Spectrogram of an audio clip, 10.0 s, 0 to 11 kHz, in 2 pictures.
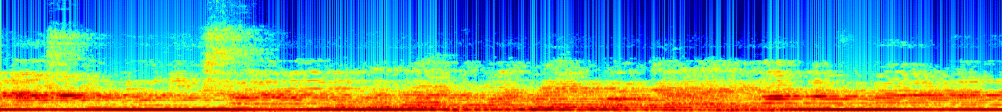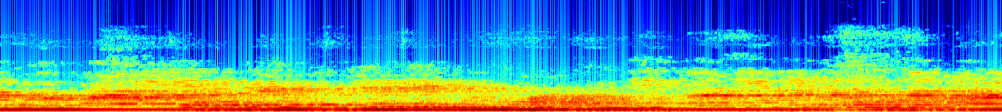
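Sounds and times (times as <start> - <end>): steady drone note: 0.0 - 10.0.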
